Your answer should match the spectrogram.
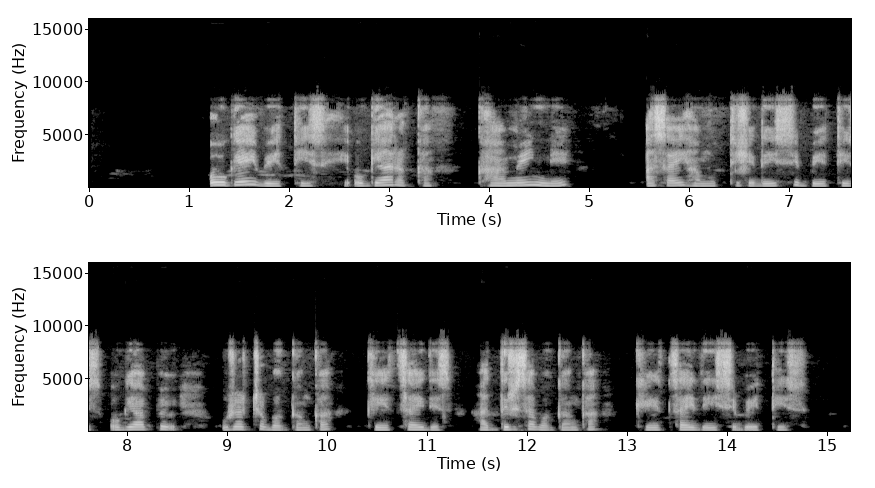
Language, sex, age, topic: Gamo, male, 18-24, government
